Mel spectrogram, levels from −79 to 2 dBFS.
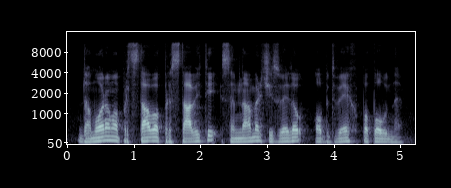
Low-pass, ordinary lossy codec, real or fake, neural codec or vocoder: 10.8 kHz; none; fake; vocoder, 24 kHz, 100 mel bands, Vocos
